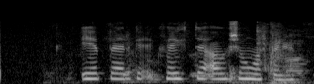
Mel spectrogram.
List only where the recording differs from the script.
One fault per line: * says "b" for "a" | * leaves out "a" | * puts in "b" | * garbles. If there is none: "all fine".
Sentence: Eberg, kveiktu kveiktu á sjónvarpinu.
* leaves out "kveiktu"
